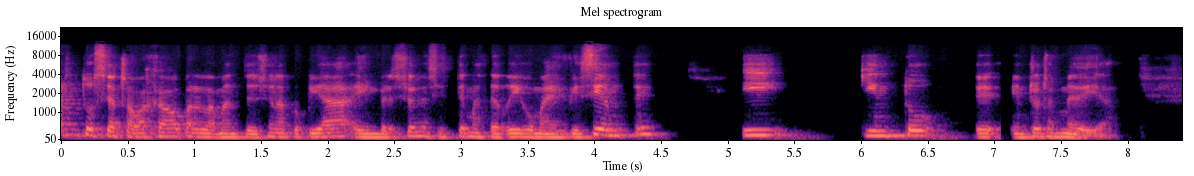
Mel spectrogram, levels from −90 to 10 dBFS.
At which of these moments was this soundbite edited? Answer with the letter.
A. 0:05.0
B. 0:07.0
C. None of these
B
